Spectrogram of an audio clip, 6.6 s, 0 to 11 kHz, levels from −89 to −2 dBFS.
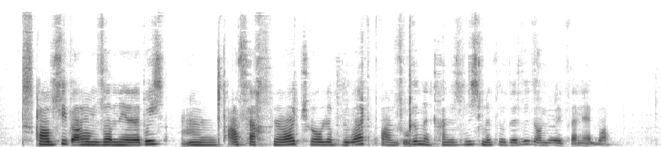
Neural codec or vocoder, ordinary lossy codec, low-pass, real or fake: codec, 44.1 kHz, 1.7 kbps, Pupu-Codec; AAC, 48 kbps; 9.9 kHz; fake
